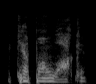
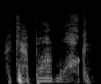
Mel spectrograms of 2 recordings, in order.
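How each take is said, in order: First: Quiet, hushed repeat; soft. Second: Hushed whisper, almost breath. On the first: Quietly repeating it to the church. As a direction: say it softly, letting it sink in. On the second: Whispering it back to the church. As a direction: let it fall to a whisper for the congregation. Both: Acted. Pastor repeats the line for effect.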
